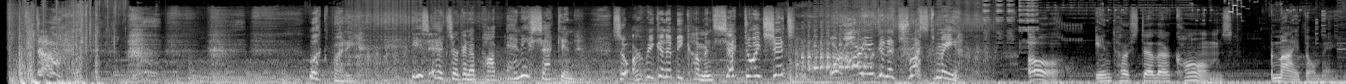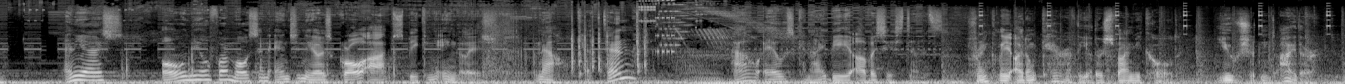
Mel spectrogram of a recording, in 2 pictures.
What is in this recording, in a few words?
vo interactive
